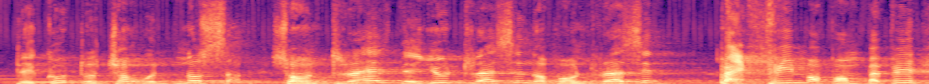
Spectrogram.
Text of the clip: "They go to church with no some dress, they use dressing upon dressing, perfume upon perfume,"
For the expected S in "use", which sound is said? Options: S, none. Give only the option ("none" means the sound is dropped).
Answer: none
